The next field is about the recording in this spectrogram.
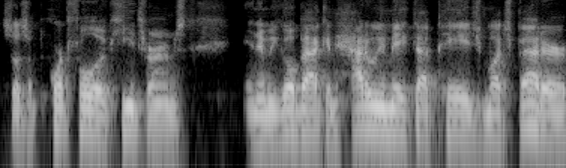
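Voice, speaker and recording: A man's medium-pitched voice with fairly even intonation, quiet background. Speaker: personal injury lawyer. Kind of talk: podcast interview. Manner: fast.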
